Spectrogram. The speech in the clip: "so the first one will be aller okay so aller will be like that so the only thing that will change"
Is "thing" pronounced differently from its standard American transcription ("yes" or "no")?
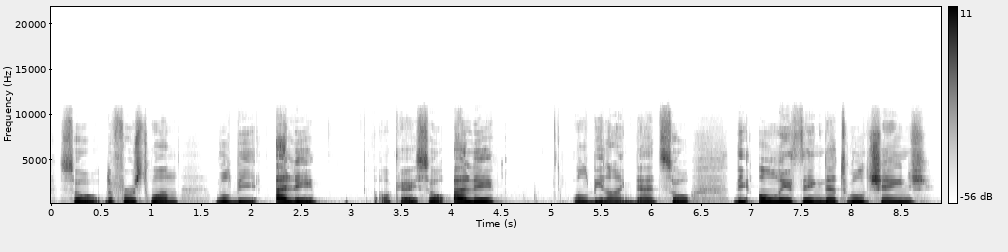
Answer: no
